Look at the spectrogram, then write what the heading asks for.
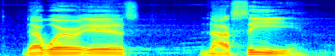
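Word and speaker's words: נשיא: That word is Nasi. You can say Nasiah, but it's really Nasi.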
